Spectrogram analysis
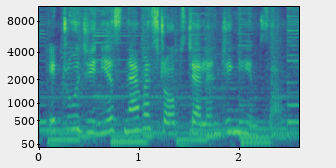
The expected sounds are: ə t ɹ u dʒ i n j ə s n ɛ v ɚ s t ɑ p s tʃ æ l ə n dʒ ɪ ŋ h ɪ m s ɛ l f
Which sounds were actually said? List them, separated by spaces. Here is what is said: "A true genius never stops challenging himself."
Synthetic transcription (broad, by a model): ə t ɹ u dʒ i n j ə s n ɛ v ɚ s t ɑ p s tʃ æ l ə n dʒ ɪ ŋ h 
